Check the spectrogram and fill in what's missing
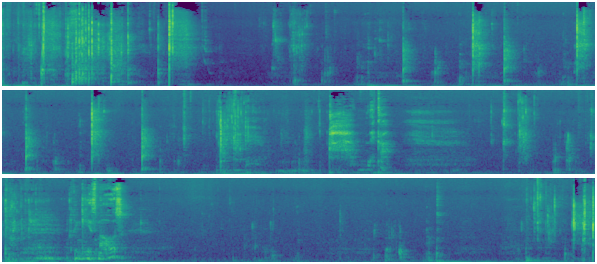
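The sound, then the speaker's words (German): Rummaging with plastic drink bottles being handled, including a bottle of flavored water with a little left in it; an irregular run of clicks, crinkles and knocks with a brief sloshing, squishy stretch partway through; no one speaks. “Ich gucke jetzt mal nach. Ich habe noch Wasser mit Geschmack, wo noch ein bisschen drin ist.”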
